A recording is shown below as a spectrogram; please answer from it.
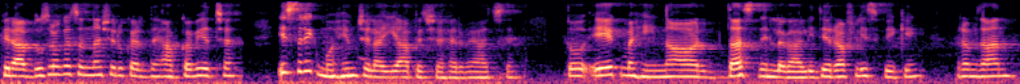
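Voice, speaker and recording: A woman's voice: medium pitch, dull audio, a little hiss or hum. A woman giving a religious lecture to a large audience. She speaks earnestly and directly, often putting questions to her listeners. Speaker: Quran teacher. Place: large gathering hall.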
